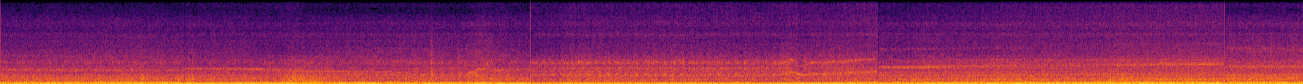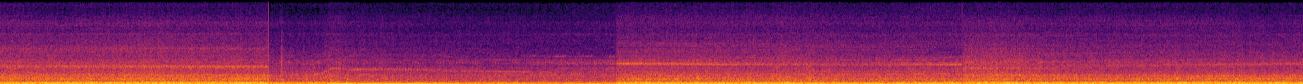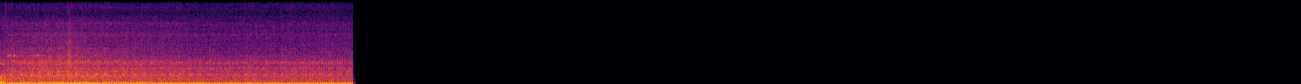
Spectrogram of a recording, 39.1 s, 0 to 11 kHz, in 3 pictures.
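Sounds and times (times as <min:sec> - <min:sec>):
motorcycle engine running: 0:00.0 - 0:29.6
road noise: 0:00.0 - 0:29.6
wind noise: 0:00.0 - 0:29.6.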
